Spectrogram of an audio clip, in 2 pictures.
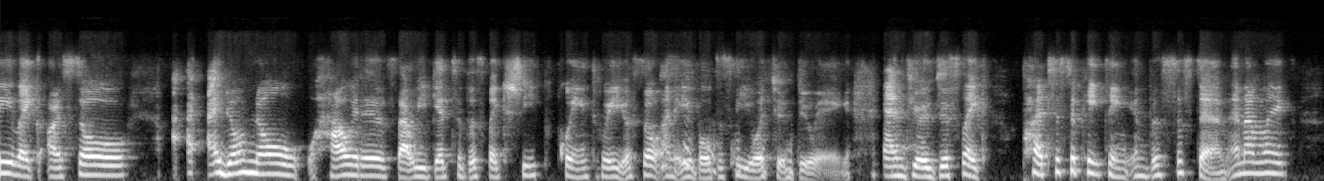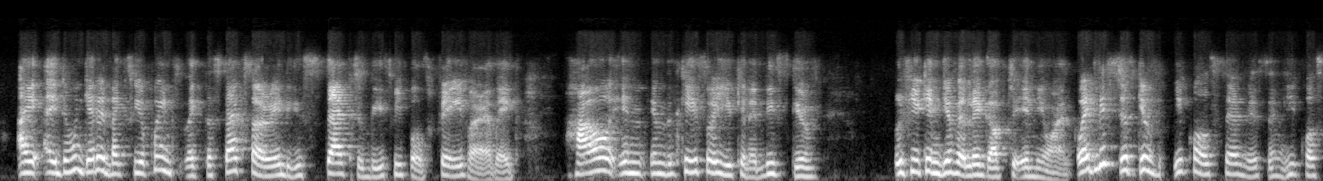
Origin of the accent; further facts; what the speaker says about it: Zimbabwe; moved away; growing up in Zim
